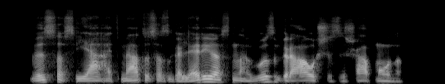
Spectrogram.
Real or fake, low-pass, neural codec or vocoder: fake; 14.4 kHz; autoencoder, 48 kHz, 128 numbers a frame, DAC-VAE, trained on Japanese speech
